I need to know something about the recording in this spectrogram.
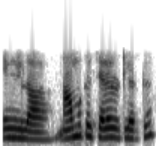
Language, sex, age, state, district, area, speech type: Tamil, female, 18-30, Tamil Nadu, Namakkal, rural, conversation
